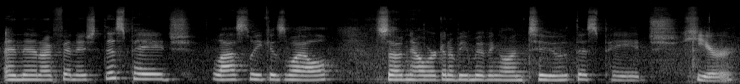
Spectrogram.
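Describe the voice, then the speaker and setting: Taking it slowly, a young woman with a medium-pitched voice and little pitch movement chats casually on her live art stream, with slight background noise behind her. She thanks viewers, laughs easily, and sounds a bit sniffly from a cold.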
